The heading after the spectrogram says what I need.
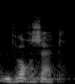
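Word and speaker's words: Dvořák: La symphonie du Nouveau monde d'Anton de Vorjacqu. Alors, je suis pas comment on pourrait dire TCK. Ça s'écrit de Vorac, mais je crois que ça se prononce de Vorjac.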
